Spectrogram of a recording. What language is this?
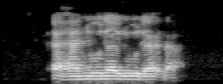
Kabyle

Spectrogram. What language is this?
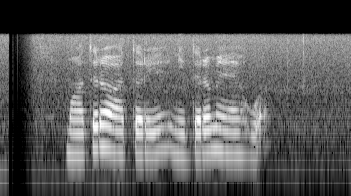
Sinhala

